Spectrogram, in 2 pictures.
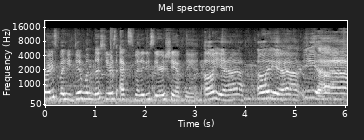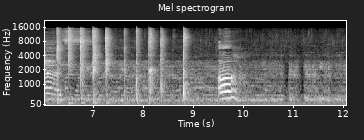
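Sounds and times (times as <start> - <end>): quick hand clapping: 6.2 - 9.0.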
